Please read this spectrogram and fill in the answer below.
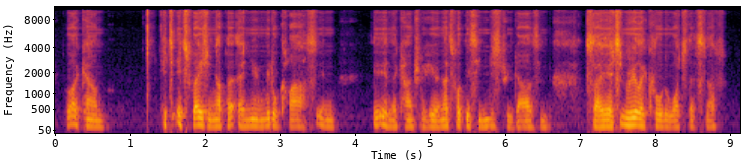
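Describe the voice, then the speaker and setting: Speaking with an Australian accent, a man uses a dark, mellow tone at medium pitch, moving at a moderate pace with fairly even intonation. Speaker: accountant and entrepreneur. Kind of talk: interview.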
